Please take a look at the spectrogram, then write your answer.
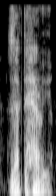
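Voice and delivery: ordinary delivery

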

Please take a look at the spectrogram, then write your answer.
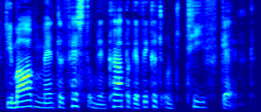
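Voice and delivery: ordinary delivery, nothing marked

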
